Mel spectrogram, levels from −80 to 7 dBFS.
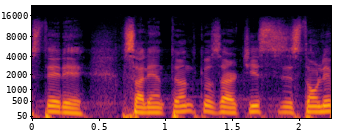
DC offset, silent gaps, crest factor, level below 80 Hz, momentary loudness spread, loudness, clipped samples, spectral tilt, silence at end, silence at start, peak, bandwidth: under 0.1%; none; 12 dB; -28 dBFS; 3 LU; -16 LUFS; under 0.1%; -5.5 dB/octave; 0 s; 0 s; -2 dBFS; 14.5 kHz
